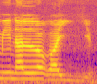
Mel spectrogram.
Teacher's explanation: قد تبین الرشد، رشد من الغی، من الغی، یہاں پر بھی ایک دفعہ یا کو پچھلی حرکت کے ساتھ غین کے ساتھ پڑھیں گے، اور یا کی اپنی حرکت کے ساتھ جب پڑھنے کی باری آئے گی تو چونکہ آگے وقف ہو رہا ہے، وقف کی وجہ سے آخری حرف کو ساکن کیا جاتا ہے لہٰذا یا کو ساکن کر دیں گے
